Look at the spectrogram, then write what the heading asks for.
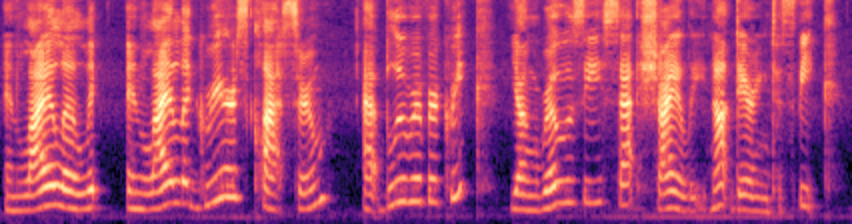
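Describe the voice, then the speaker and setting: A woman reading a rhyming picture book aloud to children in a dramatic, deliberate storytelling manner. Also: on the high side, lively intonation, pushed and bright.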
